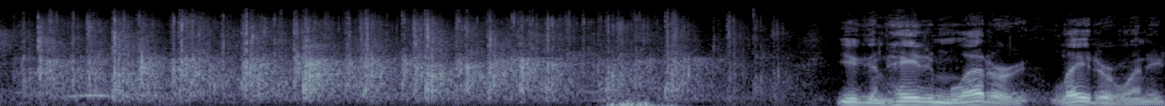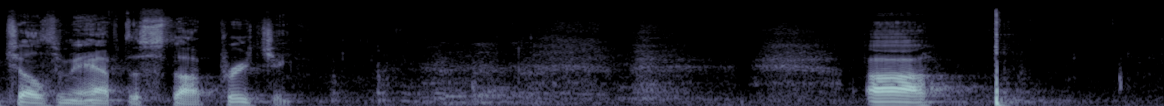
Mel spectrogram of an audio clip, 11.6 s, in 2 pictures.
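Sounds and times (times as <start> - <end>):
audience applause: 0.0 - 4.0
speech: 4.2 - 7.4, 10.2 - 10.6.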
